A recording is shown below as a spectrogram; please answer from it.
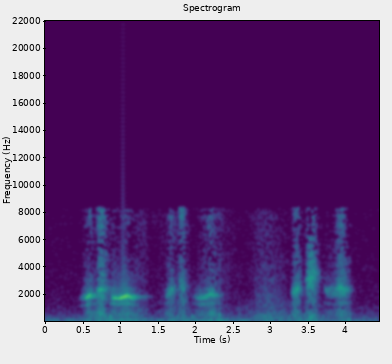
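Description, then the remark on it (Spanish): A person whistles a birdlike song imitating the call of the Pito Juan bird: several short, bright phrases with rising and falling notes, fairly clear, separated by brief pauses. “Es que en realidad seguro que lo estoy asociando porque la gente cuando escucha un Pito Juan dice, Pito Juan, Pito Juan, y lo escuchas cantar y hace”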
